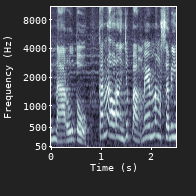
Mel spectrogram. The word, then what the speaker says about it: Naruto: lokal negara kita dan jika nama Narto di dibaca dengan logat Jepang akan menjadi Naruto karena orang Jepang memang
